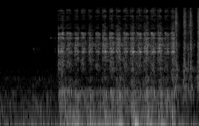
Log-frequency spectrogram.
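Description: A metal file rasps back and forth across metal.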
